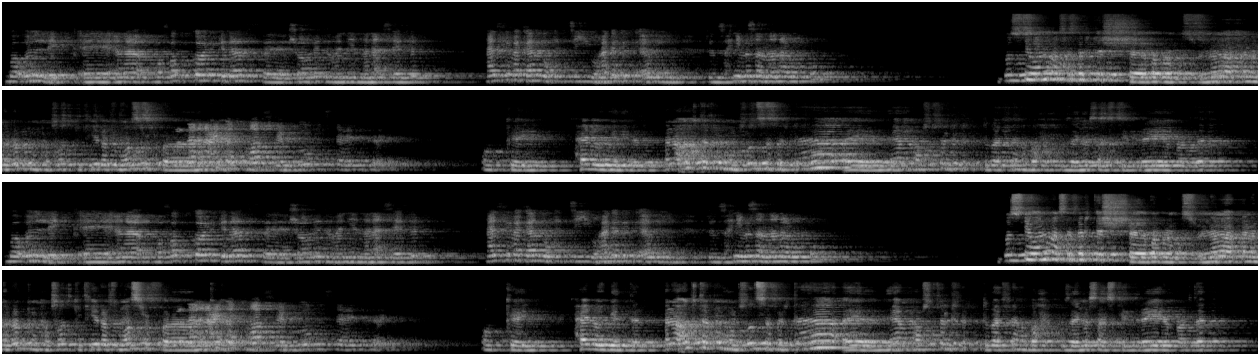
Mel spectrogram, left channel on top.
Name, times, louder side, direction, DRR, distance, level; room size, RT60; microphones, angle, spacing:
voice 1, 0.0-4.2 4.8-6.7 7.0-8.2 14.4-16.4, equal, 15° left, -3 dB, 7.5 m, -28 dB
voice 2, 10.0-15.2 17.4-17.9 18.3-22.1 22.4-24.6, right 1 dB, 55° right, -3 dB, 7.1 m, -23 dB
24.5 x 22.5 x 6.0 m, 1.5 s
head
